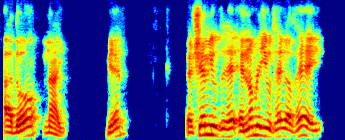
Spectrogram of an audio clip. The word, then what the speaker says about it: Adonai: No lo leemos tal y como está escrito. Y nosotros lo leemos, lo pronunciamos Adonai.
